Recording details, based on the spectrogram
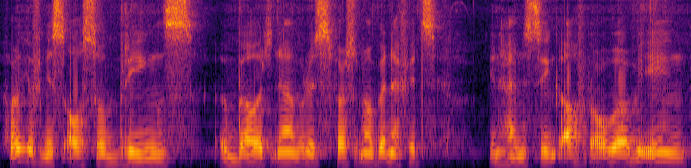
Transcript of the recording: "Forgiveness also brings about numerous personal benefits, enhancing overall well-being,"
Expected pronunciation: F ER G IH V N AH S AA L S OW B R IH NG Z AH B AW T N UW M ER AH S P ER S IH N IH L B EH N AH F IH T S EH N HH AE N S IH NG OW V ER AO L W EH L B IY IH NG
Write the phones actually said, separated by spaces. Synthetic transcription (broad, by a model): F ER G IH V N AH S AA L S OW B R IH NG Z AH B AW T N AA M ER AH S P ER S IH N IH L B EH N AH F IH T S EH N HH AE N S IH NG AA F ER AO W EH L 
